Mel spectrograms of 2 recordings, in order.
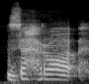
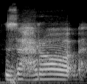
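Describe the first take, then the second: Both takes have the same delivery.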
